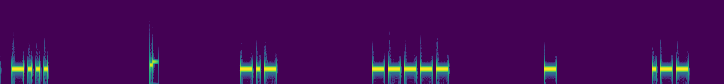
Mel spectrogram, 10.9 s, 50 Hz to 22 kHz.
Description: Morse code, heard as a keyed tone, about 20 wpm, spaced as for 5 wpm, 700 Hz. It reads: B K0TW
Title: USA Call Signs - 4 Characters - 8x Character Spacing - 20wpm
